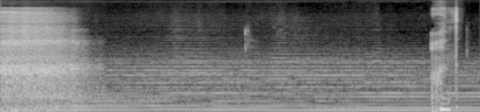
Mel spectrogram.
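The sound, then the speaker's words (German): A deep breath is drawn in, filling the belly during a guided breathing exercise: a brief, breathy rush of air at the start that fades into soft, sustained calm musical tones. “Nimm einen tiefen Atemzug und einatmen tief in deinen Bauch”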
